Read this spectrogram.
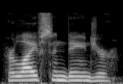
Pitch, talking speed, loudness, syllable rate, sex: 185 Hz, 195 wpm, -16 LUFS, 5.7 syllables/s, female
